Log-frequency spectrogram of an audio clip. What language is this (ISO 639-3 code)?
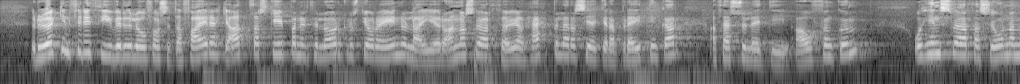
isl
